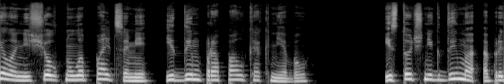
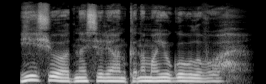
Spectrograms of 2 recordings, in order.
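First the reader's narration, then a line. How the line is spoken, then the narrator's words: Weary sigh. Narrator (Russian): вздохнул Ник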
